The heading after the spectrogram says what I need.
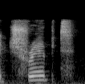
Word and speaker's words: tripped: Remember, it ends with a T sound.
